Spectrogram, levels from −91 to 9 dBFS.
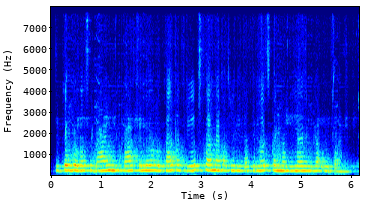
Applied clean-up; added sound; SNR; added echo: neural separator model SepFormer DNS4.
